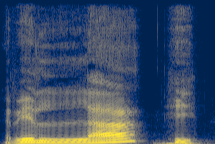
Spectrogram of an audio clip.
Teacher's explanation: We're gonna make the lam light in Allah's name because preceded by kasra.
